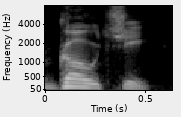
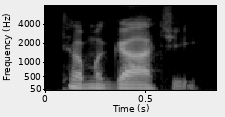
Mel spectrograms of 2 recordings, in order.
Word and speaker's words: Tamagotchi: It's always it's gotchi. Yeah, okay. Tamagotchi. Yes. Gotchi. There's no way you can call it Gochi.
